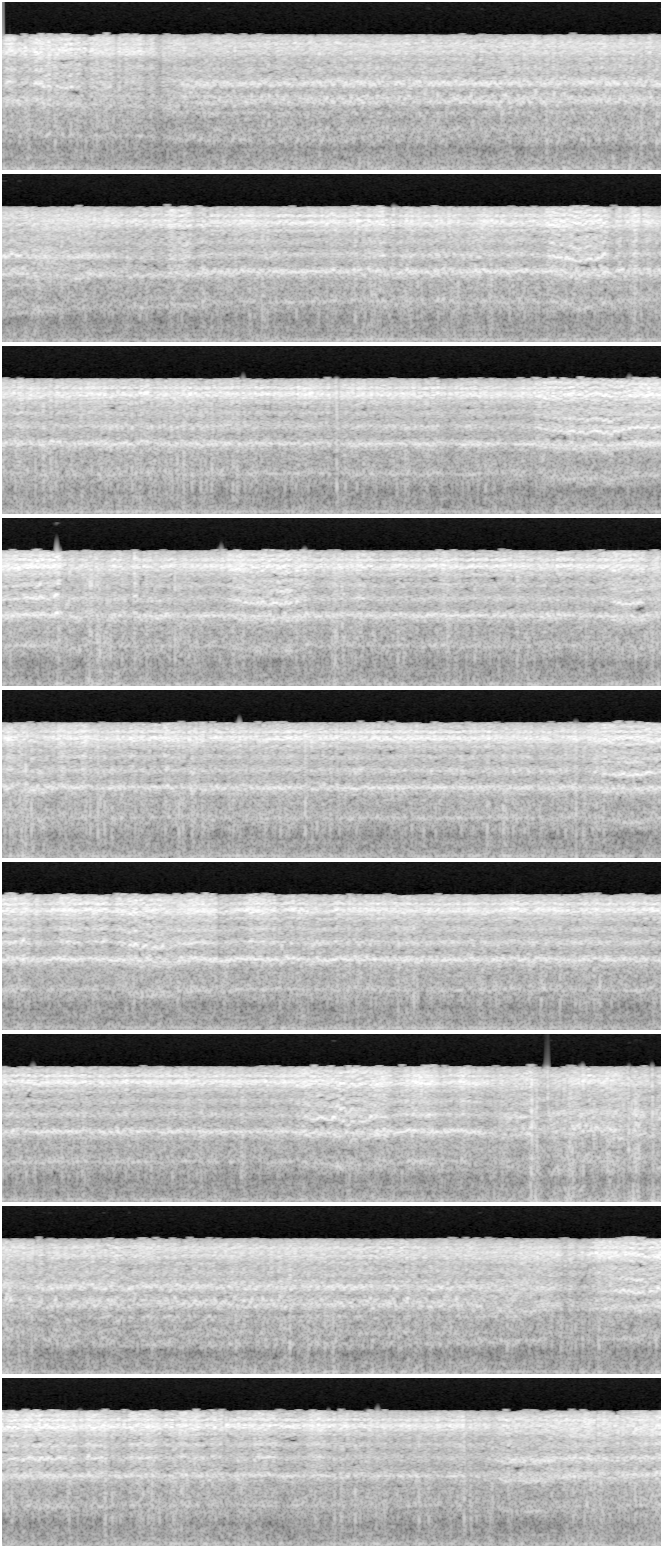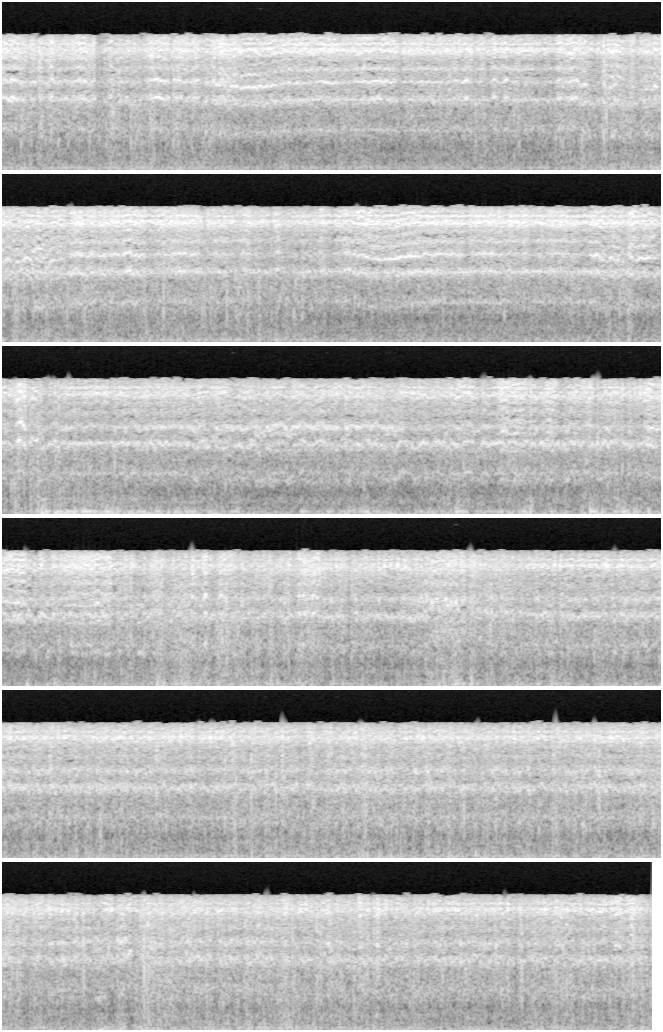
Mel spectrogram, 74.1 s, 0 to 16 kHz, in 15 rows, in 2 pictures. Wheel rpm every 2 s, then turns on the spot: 200, 190, 200, 230, 230, 230, 230, 230, 230, 230, 230, 230, 220, 230, 230, 230, 220, 200, 200, 210, 230, 230, 240, 230, 220, 230, 230, 230, 220, 220, 220, 250, 230, 230, 230, 230, 220.
none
